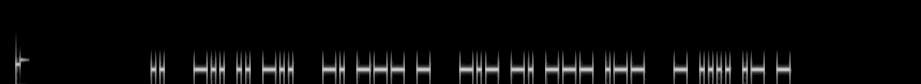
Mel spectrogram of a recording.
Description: Morse code, heard as a keyed tone, about 28 wpm, 700 Hz. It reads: I DID NOT KNOW THAT
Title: Sets of 5 Words 28wpm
